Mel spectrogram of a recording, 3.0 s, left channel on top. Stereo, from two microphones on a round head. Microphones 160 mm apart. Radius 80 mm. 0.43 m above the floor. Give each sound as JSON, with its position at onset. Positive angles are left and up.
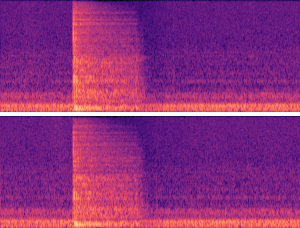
{"t": 0.7, "sound": "an explosion", "side_deg": 35, "distance_m": 4.0}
